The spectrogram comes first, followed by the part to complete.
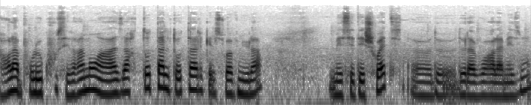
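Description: A woman speaks at a fairly slow pace in a dark, mellow tone. Her pitch varies in an ordinary way, and the sound is dry and close with no echo. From Paris suburbs, France. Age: 40s. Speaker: cultural venue founder, former engineer. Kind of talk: personal testimony interview. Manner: hesitant, many fillers.

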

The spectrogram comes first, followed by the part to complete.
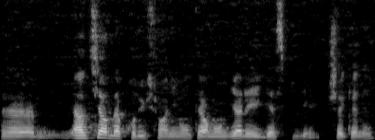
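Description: His pitch is medium, with ordinary variation. The man keeps a moderate pace. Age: 30s. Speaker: sales professional. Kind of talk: interview. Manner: hesitant, many fillers.

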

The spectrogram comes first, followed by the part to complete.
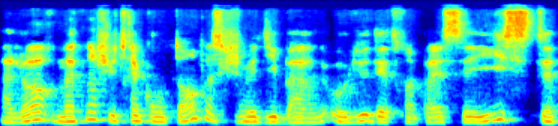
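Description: Over a quiet background, a man talks at a moderate pace. His voice is somewhat breathy, with a dark, mellow tone. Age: 50s. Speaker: psychologist and author. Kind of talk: interview. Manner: halting; reflective.

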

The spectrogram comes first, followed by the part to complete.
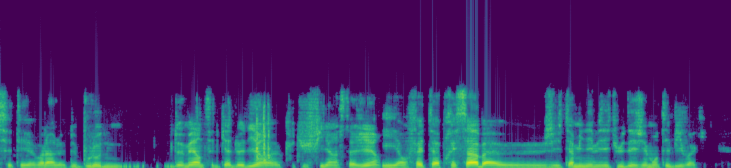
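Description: Very deep, low-pitched male speech at a very fast pace with fairly even intonation. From France, Lyon. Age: 30s. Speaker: real estate entrepreneur. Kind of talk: podcast interview. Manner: hesitant, many fillers.

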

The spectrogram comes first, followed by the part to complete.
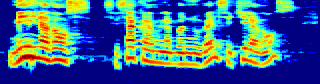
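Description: A man speaks very fast in a high pitch with ordinary variation. The recording is very clean, with a silent background. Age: 40s. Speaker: entrepreneur and speaker. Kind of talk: interview.

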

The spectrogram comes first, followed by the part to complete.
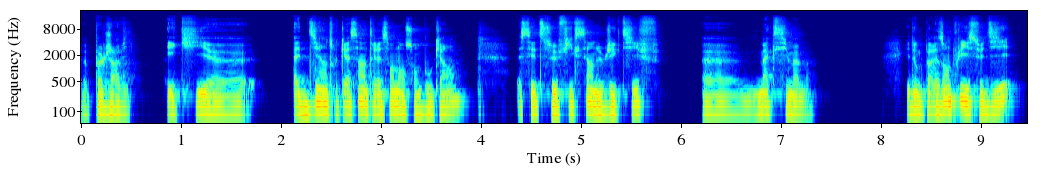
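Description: On a very clean recording with a silent background, a man speaks at medium pitch. His voice is somewhat breathy, with ordinary pitch variation. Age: 20s. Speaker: freelancing podcaster and author. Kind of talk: casual interview.

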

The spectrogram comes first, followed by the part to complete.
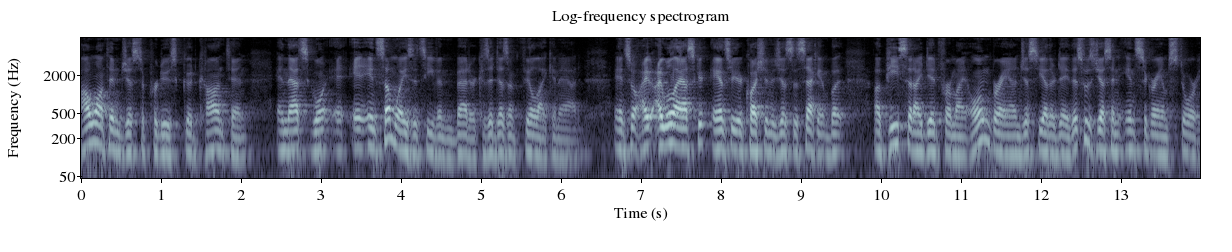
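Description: Speaking with an American accent, a man talks at a fairly quick pace in a medium pitch with ordinary pitch variation. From southern Illinois. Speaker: social media influencer and university marketer. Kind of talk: interview. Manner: hesitant, many fillers.

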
